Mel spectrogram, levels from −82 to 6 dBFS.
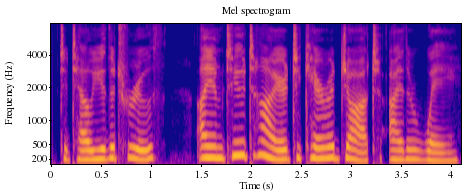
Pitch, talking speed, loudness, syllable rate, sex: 205 Hz, 220 wpm, -14 LUFS, 4.9 syllables/s, female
